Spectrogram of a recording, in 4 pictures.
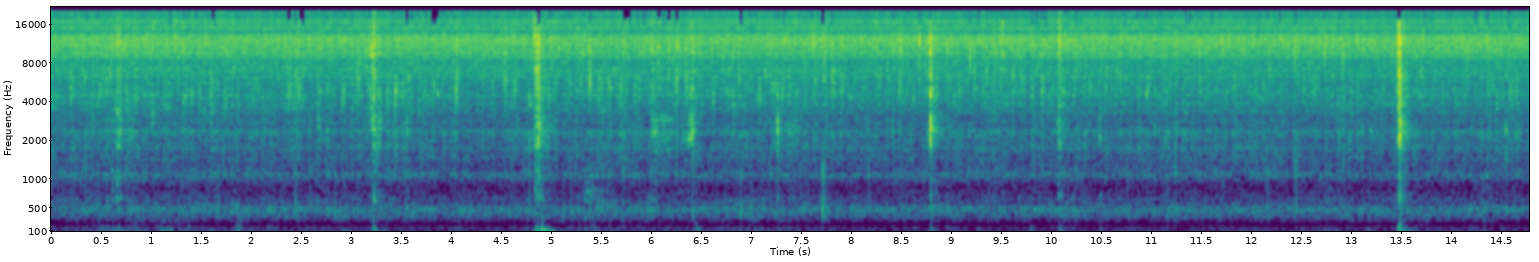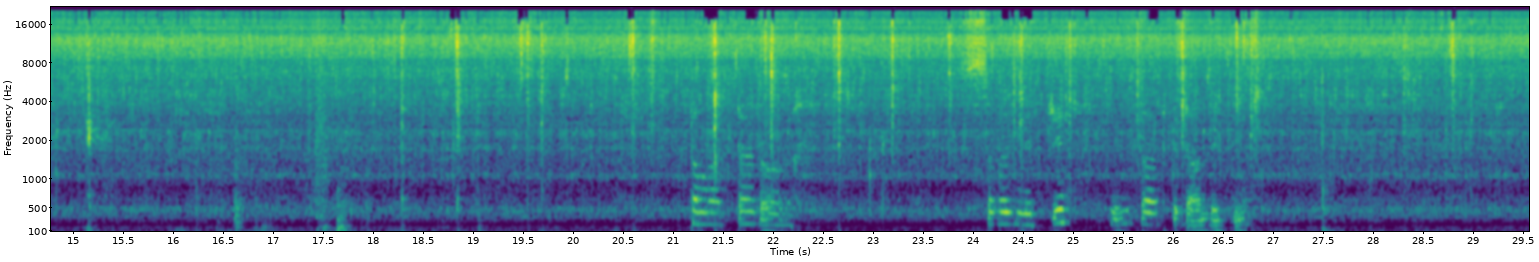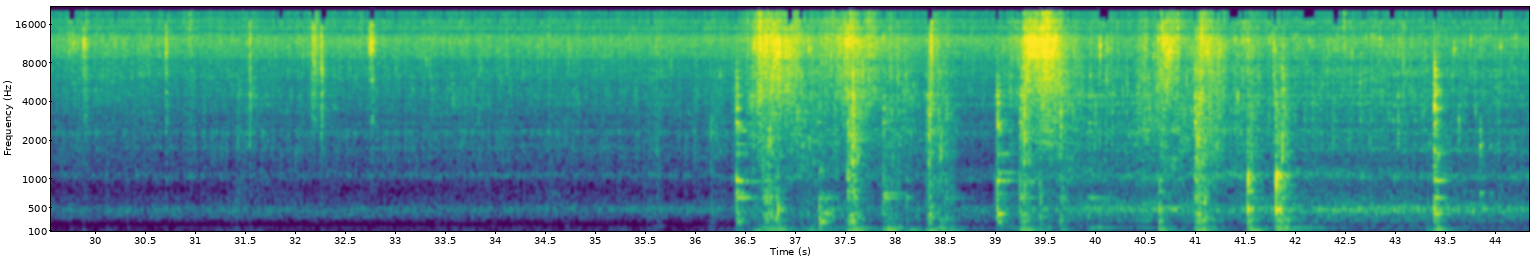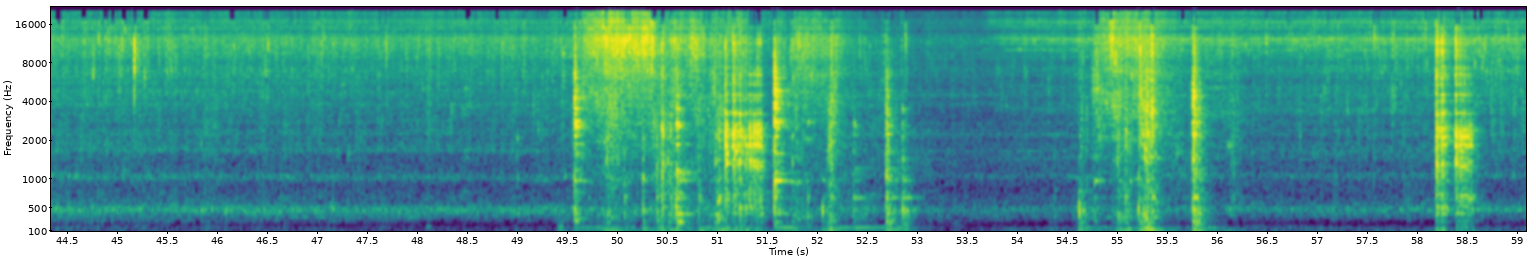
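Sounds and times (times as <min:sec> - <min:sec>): onion masala sizzling in a pot: 0:00.0 - 0:59.0
spoon stirring and scraping a pot: 0:36.2 - 0:42.4, 0:43.3 - 0:44.0, 0:49.4 - 0:53.2, 0:54.4 - 0:56.4, 0:58.2 - 0:58.7.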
